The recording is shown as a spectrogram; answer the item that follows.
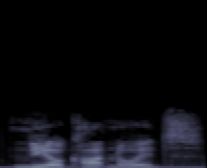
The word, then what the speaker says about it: neonicotinoids: The neonicotinoids? Is that how you pronounce it?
